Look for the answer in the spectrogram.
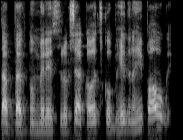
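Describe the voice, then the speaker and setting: A man's voice: medium pitch, fast, darkish tone, close to an everyday voice. Man voicing an arrogant, wrathful Indian sect villain. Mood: scornful. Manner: scornful, indignant. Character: arrogant, wrathful male dark-sect villain with corpse puppets.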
